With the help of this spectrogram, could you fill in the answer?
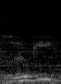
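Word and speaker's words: Logie: So one century ago 1926, John Lugie Beard gave the first public demonstration of television is his laboratory in London. His name is Lugie.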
